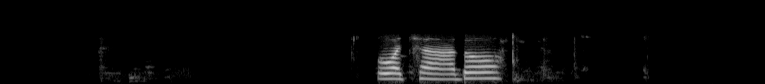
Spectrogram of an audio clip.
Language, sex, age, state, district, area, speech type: Santali, female, 18-30, West Bengal, Purulia, rural, conversation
